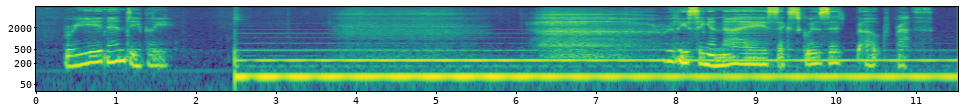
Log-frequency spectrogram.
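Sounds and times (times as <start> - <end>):
speech: 0.4 - 1.7, 8.0 - 11.2
tapped old Tibetan singing bowl ringing: 2.5 - 11.5.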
